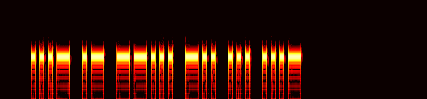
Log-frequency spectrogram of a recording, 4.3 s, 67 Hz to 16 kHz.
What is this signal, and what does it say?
Morse code, heard as a keyed tone, about 28 wpm, 700 Hz. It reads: VA7DSV
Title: DXCC-100 Call Signs - 6 Characters - Repeated 3x - 28wpm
